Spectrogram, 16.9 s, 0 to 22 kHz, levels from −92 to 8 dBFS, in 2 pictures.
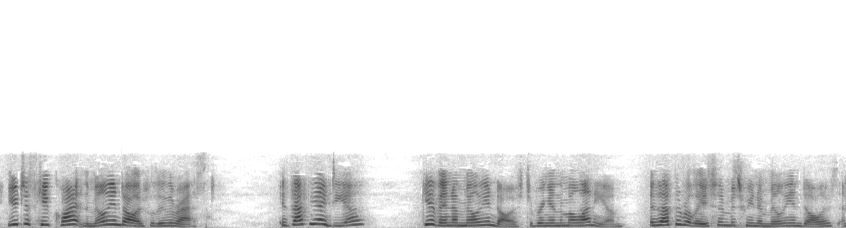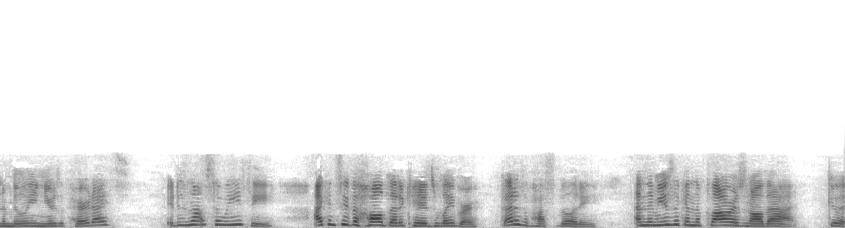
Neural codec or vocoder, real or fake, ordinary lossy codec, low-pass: none; real; AAC, 32 kbps; 7.2 kHz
